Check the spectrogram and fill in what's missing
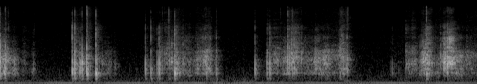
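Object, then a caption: Clear plastic candy tub. Long nails tap and scratch the side walls of a small, rectangular clear plastic tub full of red sour belt candy, held by both hands at the sides with the lid on. Quick, crisp clicks come in clusters with bursts of dry, scratchy rasping between them, mostly midrange with bright edges and almost no ring. A faint low hum sits underneath throughout.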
